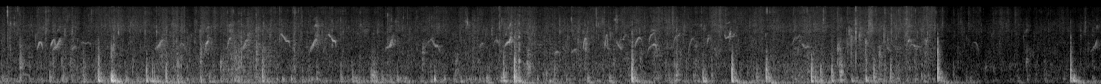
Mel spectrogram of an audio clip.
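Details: More than a hundred freshly hatched ducklings in a barn kiddie pool during the afternoon, giving a busy chorus of thin high peeps amid irregular splashes and knocks, fading quieter near the end.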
